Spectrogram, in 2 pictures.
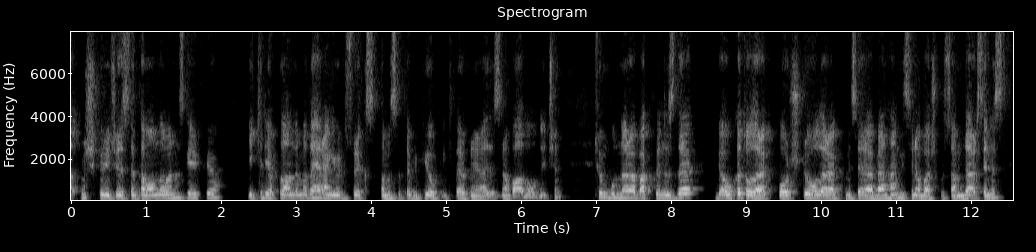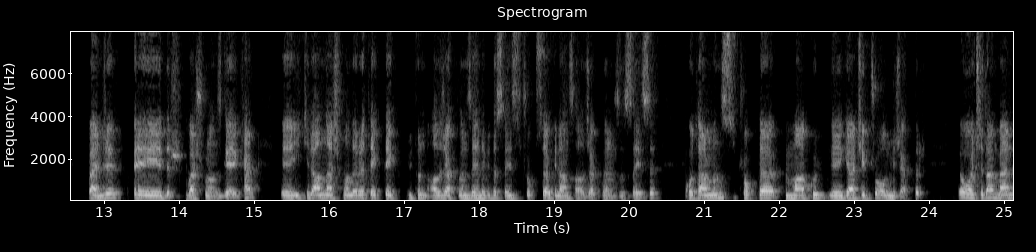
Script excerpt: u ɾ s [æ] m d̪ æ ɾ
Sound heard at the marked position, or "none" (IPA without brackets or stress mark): a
